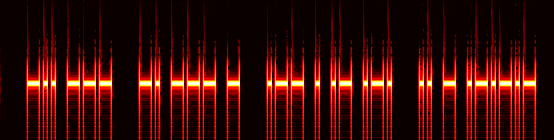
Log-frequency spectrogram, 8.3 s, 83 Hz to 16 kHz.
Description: Morse code, heard as a keyed tone, about 20 wpm, 700 Hz. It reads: DO NOT WEAR IT.
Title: Sentences from Top 1500 Words 20wpm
